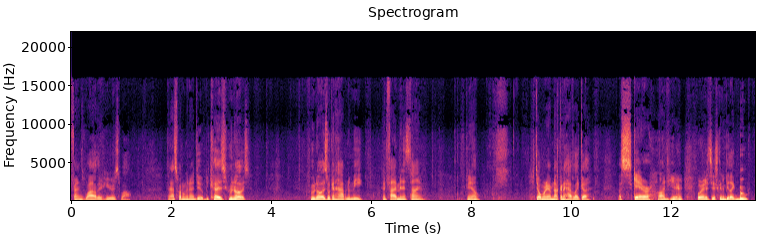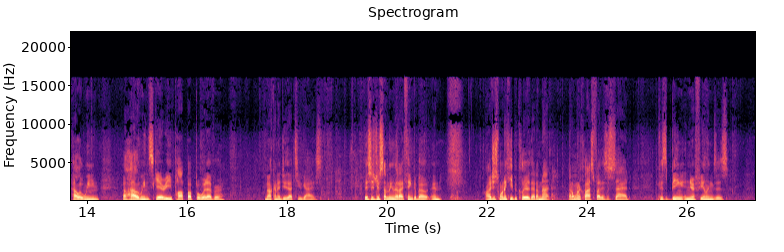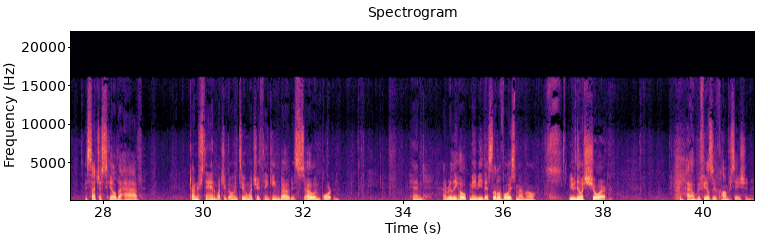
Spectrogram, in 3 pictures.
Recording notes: My Voice Memos. I actually do a lot of thinking when I come out here. I decided to record a voice memo about all the thoughts I had while out here.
